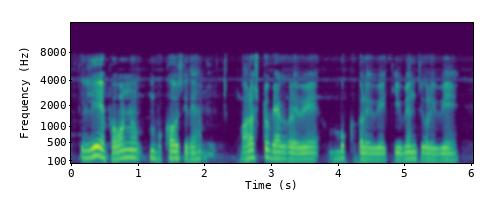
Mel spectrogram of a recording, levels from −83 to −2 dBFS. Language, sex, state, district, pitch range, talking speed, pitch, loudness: Kannada, male, Karnataka, Koppal, 125-150 Hz, 120 wpm, 130 Hz, -20 LUFS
